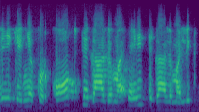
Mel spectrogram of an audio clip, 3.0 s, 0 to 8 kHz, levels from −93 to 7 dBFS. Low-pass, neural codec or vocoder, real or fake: 7.2 kHz; none; real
